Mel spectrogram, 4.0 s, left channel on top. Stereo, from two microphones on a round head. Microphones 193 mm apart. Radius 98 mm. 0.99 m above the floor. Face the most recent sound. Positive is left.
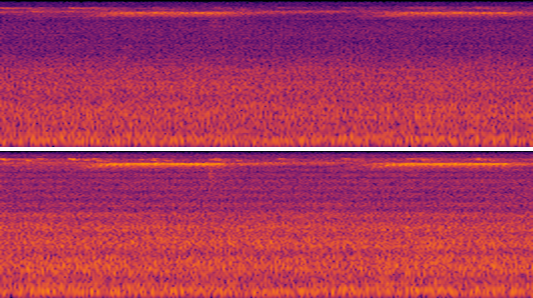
turn(degrees=-60)  # may be behind; listen again after turning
